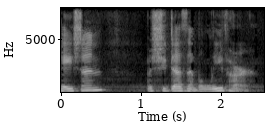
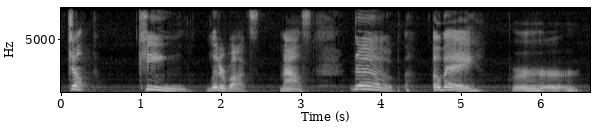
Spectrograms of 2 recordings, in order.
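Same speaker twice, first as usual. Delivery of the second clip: plain reading voice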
